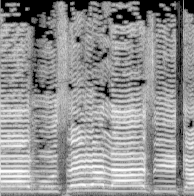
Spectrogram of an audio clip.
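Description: A high voice singing long held notes, with a short break a little under a second in.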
